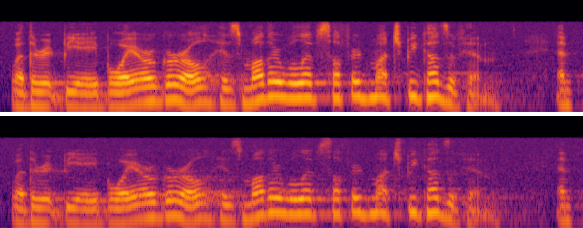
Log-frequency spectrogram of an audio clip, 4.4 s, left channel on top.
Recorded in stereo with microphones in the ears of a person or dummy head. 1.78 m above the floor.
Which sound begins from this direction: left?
A man speaking, at 0.1 s.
